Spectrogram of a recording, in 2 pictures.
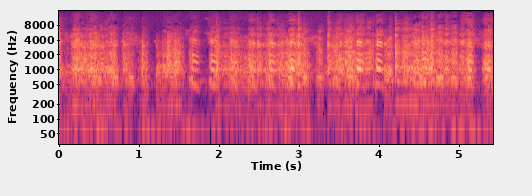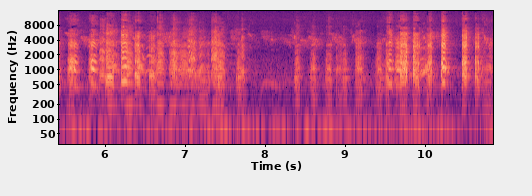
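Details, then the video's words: Several geese honk loudly and continuously, with harsh, nasal calls overlapping in a noisy chorus and a brief lull near the end. "Geese Sound Effects"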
